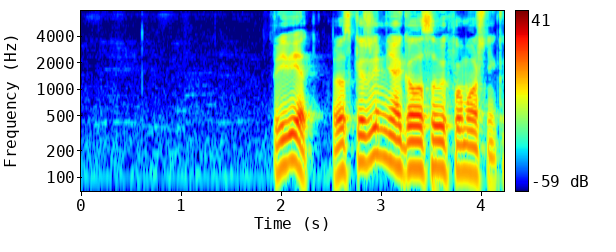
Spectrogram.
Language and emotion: Russian, positive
